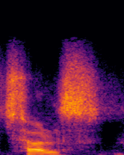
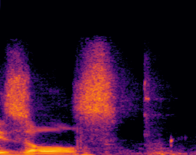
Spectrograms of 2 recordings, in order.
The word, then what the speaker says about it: Zoells: well that's tricky it's it's a german name and originally it's o within umlaut so in german it's surls but here we say zolls i'm going to say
